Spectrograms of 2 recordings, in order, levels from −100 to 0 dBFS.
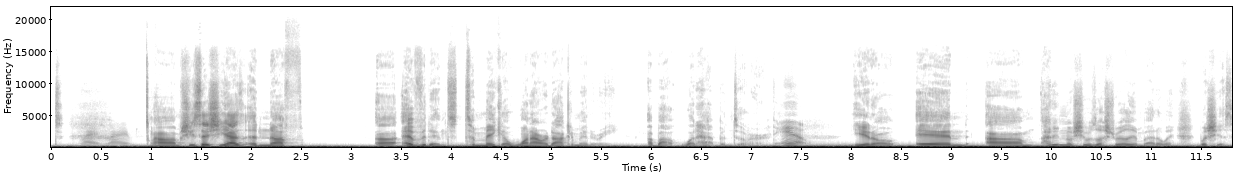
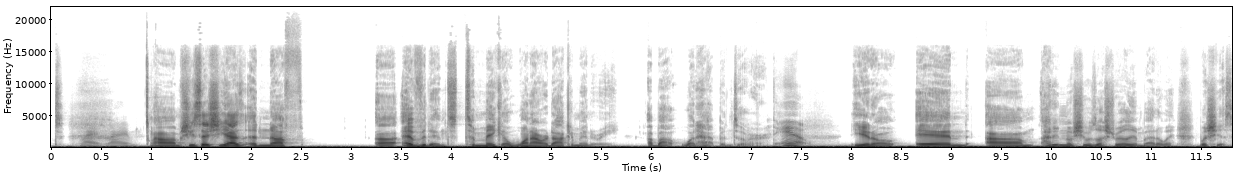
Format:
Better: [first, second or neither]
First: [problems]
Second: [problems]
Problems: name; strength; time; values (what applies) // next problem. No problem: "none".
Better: second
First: low rumble; loud; throughout; 5 dB below the speech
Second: low rumble; faint; throughout; 20 dB below the speech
